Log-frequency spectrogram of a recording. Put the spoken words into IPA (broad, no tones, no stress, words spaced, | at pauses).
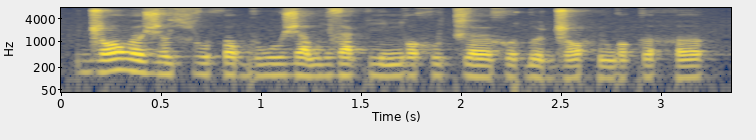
ɖ͡ʐɔβœʒʌ çuθɔbʉ wuʒawiza kiɲɔxu t͡ɕœxʊ ɗʊ ɖ͡ʐɔhʉwɔkʌ hʌ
